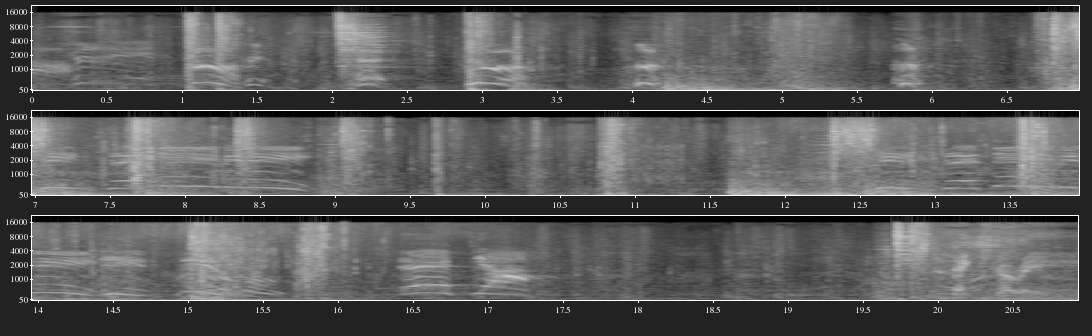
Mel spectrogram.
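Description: Metal swords clash and strike again and again.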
